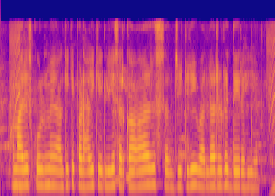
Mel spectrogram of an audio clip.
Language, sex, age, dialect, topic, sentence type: Hindi, female, 18-24, Awadhi Bundeli, banking, statement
